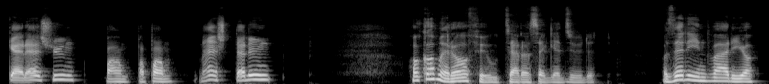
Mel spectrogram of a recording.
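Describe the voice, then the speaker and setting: Man reading an audiobook aloud. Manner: lively storytelling, lifts pitch for quotes. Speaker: audiobook reader. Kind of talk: audiobook narration.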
